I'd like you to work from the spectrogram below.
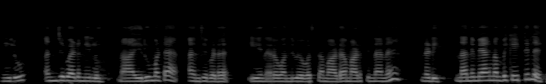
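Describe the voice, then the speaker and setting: A brash, boastful village son from a cartoon comedy, as a man acts him out, with a North Karnataka accent. His voice sits fairly high for a man. The sound is dull and lo-fi. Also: steady tone, brisk, mellow, close to an everyday voice. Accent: North Karnataka Kannada. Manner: brash promises and blunt commands. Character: stubborn middle-aged village son, boastful.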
